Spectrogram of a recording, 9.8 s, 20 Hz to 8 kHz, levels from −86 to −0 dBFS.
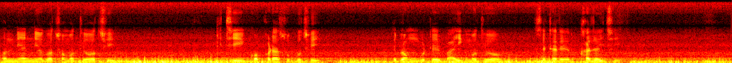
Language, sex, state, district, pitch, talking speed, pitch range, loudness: Odia, male, Odisha, Malkangiri, 160 Hz, 85 wpm, 145-165 Hz, -19 LUFS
